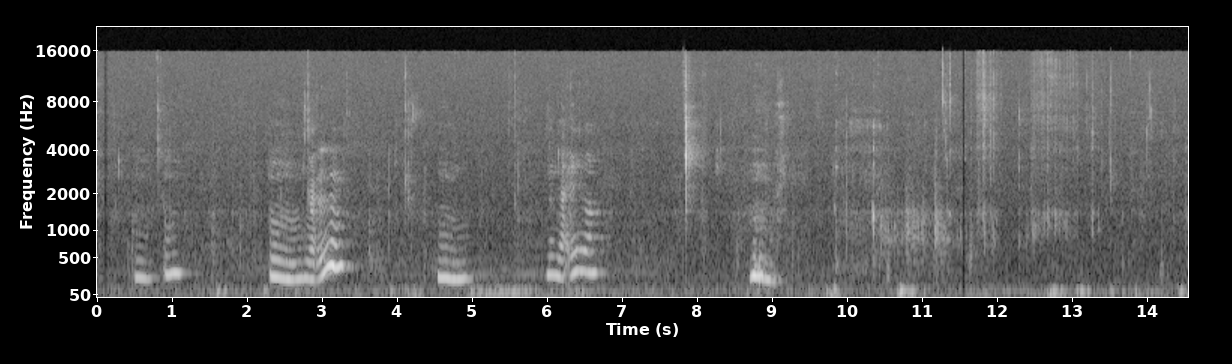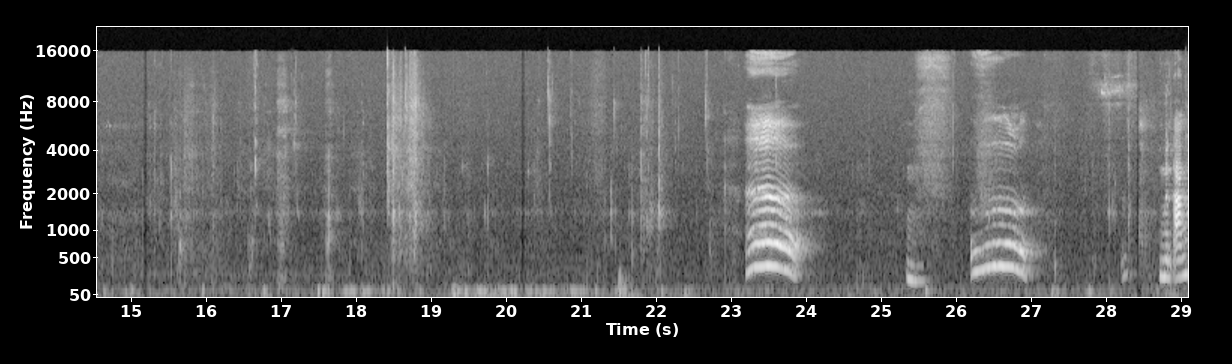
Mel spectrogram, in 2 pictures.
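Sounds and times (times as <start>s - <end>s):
chewing and crunching: 11.2s - 22.9s.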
